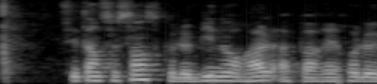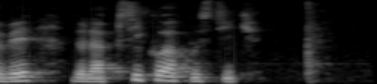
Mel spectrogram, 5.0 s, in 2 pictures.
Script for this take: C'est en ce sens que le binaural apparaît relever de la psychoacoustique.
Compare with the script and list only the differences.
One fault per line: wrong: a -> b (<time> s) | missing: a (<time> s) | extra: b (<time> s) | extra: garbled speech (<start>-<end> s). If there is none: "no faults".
no faults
